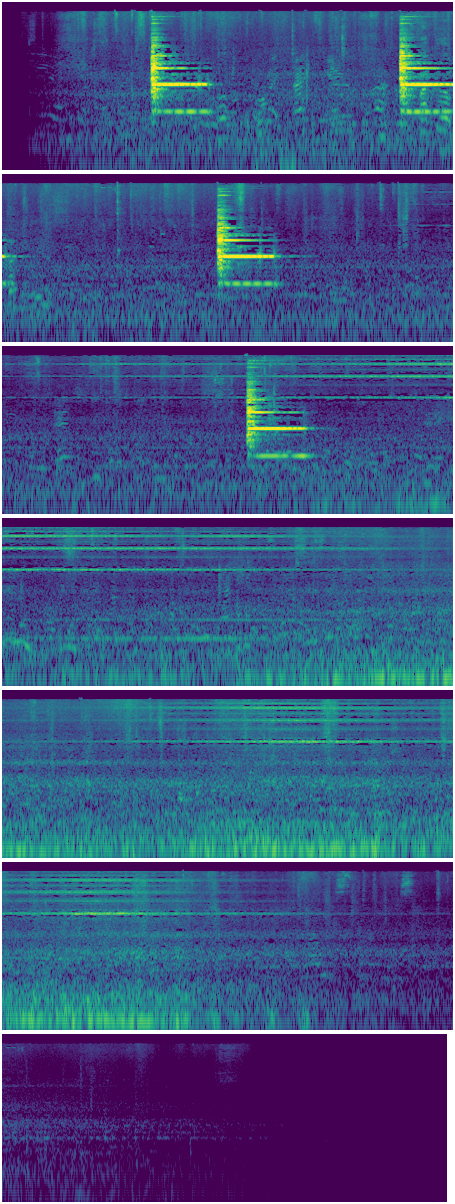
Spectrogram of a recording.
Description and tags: tram bell
A bell on a tram in Edinburgh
